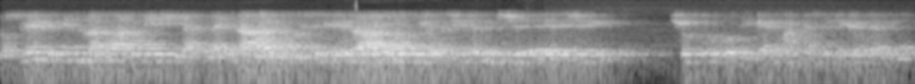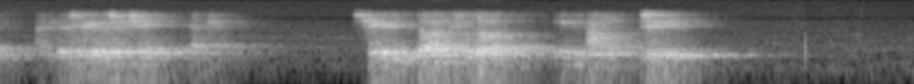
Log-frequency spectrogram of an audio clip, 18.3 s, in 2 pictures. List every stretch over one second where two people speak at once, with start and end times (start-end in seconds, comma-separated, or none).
2.6-4.5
